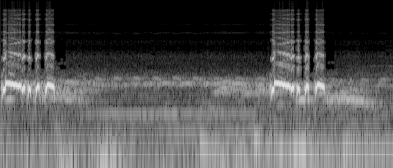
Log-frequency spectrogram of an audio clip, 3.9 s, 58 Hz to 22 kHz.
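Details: Zebra dove of local wild stock singing rhythm-class song. A clipped phrase of quick cooing beats ends just after the start, and another rising, stuttering phrase follows about 2.7 seconds later. Soft background tones are also heard.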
